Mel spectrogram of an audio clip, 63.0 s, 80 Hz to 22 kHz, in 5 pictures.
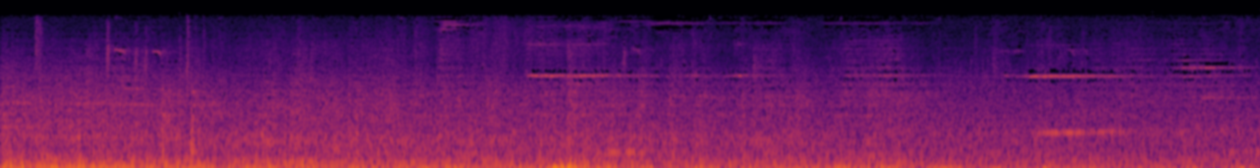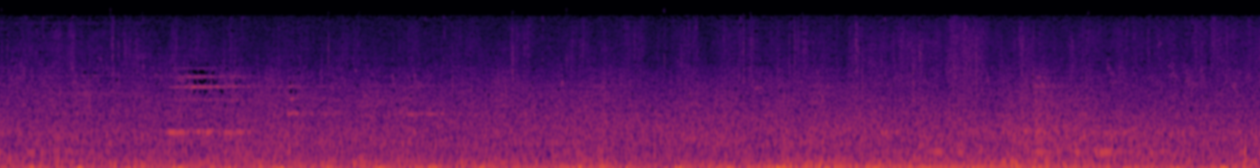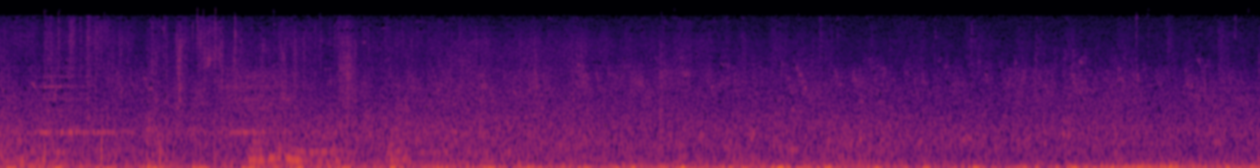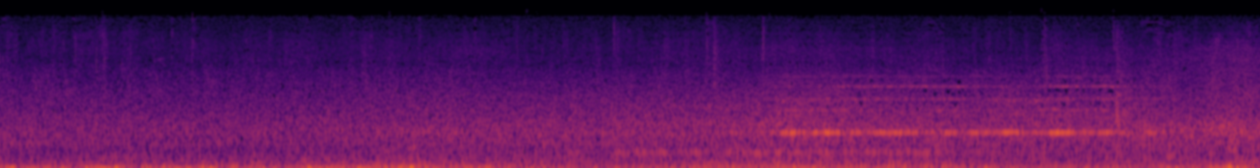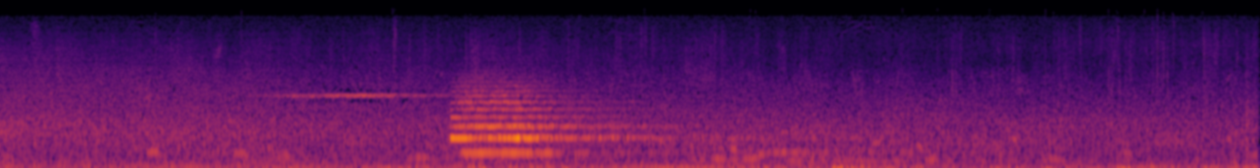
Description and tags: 20131119 Street Novosib academ
Novosovirsk, academ gorodok street noise. Freight train leaves. Train whistle.
Recorded: 2013-11-19
XY-stereo.
Recorder: Tascam DR-40
ambiance, ambience, ambient, atmosphere, city, field-recording, noise, soundscape, street, train, train-whistle, whistle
